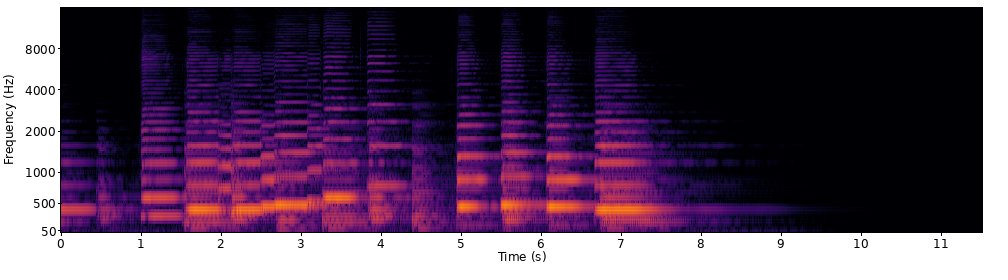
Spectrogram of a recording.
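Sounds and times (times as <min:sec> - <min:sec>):
bal musette saxophone: 0:01.0 - 0:08.4.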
